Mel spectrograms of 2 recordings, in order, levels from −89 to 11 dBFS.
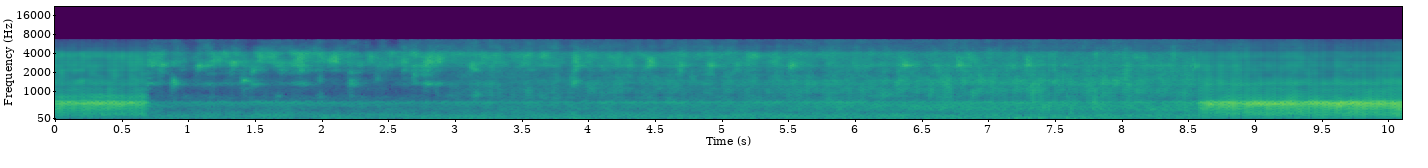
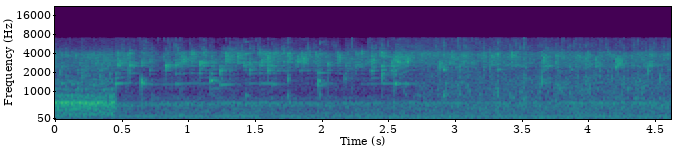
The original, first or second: second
